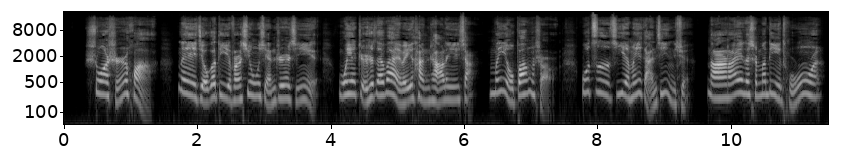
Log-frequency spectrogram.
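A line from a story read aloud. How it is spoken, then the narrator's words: Sighing. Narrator (Chinese): 那若兰叹了口气说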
